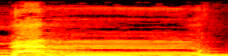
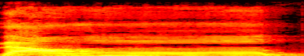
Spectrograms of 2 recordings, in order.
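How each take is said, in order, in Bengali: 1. "n" ধ্বনিটি জিহ্বার আগা দিয়ে স্পষ্টভাবে উচ্চারিত হচ্ছে। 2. "n" ধ্বনিটি নাসিক্য গুঞ্জনের মধ্যে চাপা পড়ে আছে। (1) "এটা ভুল, নুনকে ক্লিয়ার সুস্পষ্টভাবে উচ্চারণ করছি" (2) "রান এখান থেকে না বলে কাফের মধ্যে নিয়ে যাবেন"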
